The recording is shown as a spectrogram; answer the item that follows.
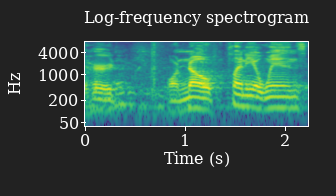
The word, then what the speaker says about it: Nguyen: Y'all probably heard or know plenty of wins. Nguyen is pronounced Win.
